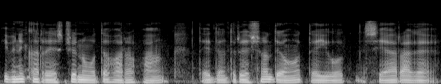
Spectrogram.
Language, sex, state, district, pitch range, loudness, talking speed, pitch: Chakma, male, Tripura, Unakoti, 100-115 Hz, -17 LUFS, 165 wpm, 105 Hz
